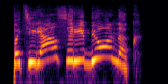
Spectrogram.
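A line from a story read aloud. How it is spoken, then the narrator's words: Shout. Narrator (Russian): Мэри Поппинс тоже закричала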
